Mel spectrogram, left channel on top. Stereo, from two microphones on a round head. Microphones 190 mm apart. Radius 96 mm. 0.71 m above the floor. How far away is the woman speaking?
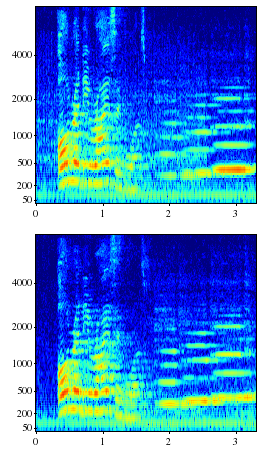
About 1.4 m.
